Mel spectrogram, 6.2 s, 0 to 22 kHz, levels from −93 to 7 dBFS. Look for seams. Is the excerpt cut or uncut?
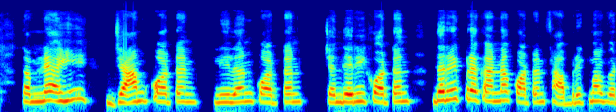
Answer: uncut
